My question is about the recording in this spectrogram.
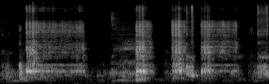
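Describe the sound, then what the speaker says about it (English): A Pfaff embroidery machine sewing a placement stitch, giving bursts of rapid mechanical clatter in short runs with brief pauses between them. "the first step is going to be a placement stitch"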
